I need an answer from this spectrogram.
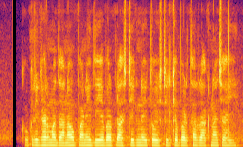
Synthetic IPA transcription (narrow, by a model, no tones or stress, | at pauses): kʊkɾiɡʱəɾmẽd̪aːnaːupaːɽ̃id̪iebəɾplaːsʈiknəit̪oɪsʈiːlkebəɽt̪ənɾaːkʰnat͡ʃaːɦie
